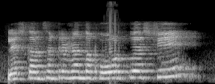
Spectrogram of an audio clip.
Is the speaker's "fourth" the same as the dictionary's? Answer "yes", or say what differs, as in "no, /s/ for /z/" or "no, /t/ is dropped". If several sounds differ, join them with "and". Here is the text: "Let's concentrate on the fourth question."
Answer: no, /t/ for /θ/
